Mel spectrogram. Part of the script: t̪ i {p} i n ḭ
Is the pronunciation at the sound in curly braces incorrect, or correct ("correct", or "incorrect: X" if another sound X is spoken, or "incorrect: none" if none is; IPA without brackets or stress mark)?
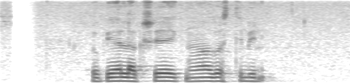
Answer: incorrect: b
